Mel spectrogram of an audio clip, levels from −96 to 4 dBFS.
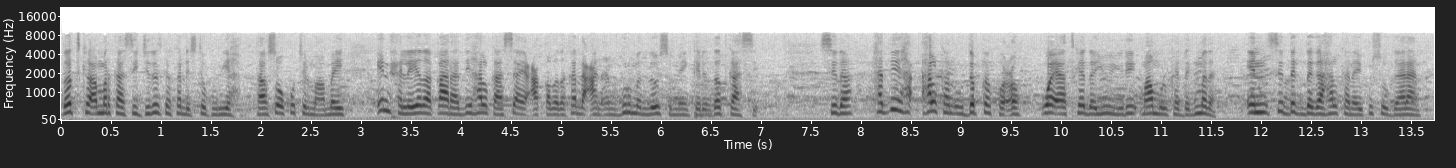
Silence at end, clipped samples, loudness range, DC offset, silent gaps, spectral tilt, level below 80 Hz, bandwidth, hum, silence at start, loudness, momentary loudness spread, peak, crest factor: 0 s; under 0.1%; 4 LU; under 0.1%; none; -4.5 dB/octave; -58 dBFS; 9 kHz; none; 0 s; -28 LUFS; 9 LU; -10 dBFS; 16 dB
